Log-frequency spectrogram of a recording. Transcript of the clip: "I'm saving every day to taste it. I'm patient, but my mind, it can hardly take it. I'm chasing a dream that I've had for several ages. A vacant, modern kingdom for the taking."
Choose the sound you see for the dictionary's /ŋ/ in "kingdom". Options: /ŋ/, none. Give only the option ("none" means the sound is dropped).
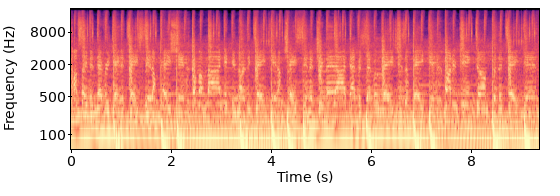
/ŋ/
